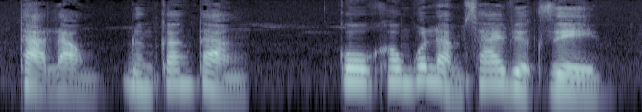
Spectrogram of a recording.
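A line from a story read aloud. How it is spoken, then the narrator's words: Smiling, reassuring. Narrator (Vietnamese): Tưởng Thiên Lỗi lại mỉm cười nói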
